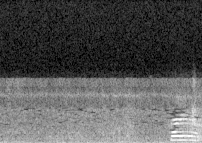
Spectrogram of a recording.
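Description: Low steady room hum, then, near the end, a short high-pitched vocal squeak from a person, rising in pitch.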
